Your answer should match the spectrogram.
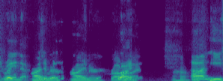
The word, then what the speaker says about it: Reiner: Pronounces Reiner.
